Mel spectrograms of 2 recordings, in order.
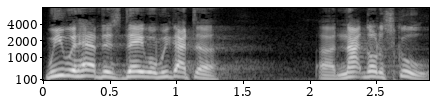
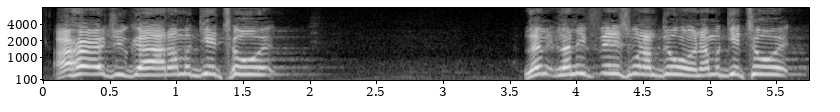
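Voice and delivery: higher-pitched, louder mock put-off; stalling reply; 6 semitones higher, 4 dB louder than usual. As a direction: brush God off in a raised voice. Acting out stalling reply to God.

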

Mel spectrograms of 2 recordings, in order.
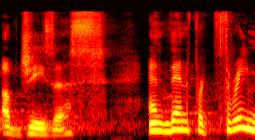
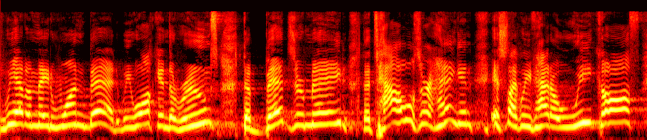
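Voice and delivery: high-pitched, gushing woman's voice; high, amazed put-on voice; dumbfounded cleaning lady; 11 semitones higher, 4 dB louder than usual. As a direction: imitate an overwhelmed hotel cleaner, high. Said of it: "We're all just dumbfounded".

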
